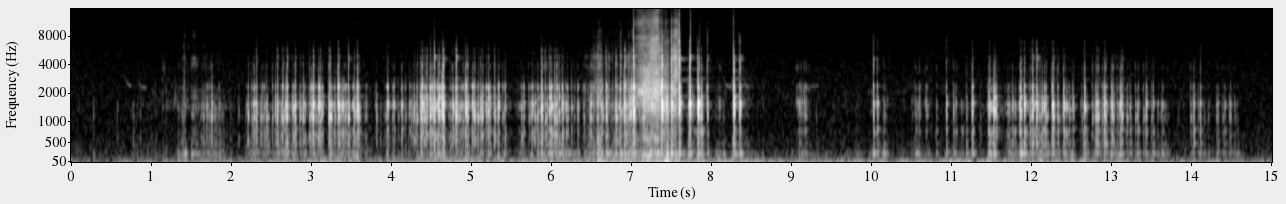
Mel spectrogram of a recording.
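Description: A carp fishing reel's drag ticking very fast in repeated bursts of a few seconds as a big carp takes line against the bent rod. A louder rush of noise comes about seven seconds in.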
